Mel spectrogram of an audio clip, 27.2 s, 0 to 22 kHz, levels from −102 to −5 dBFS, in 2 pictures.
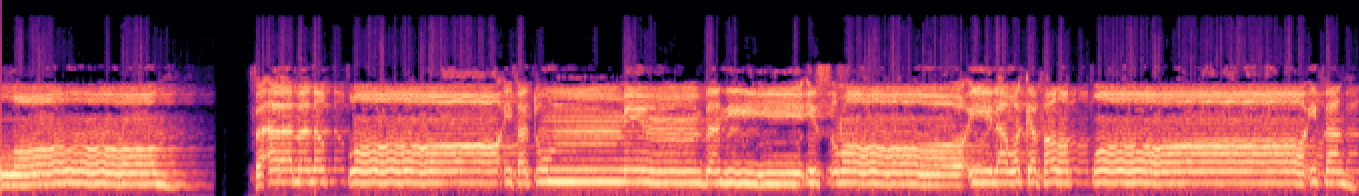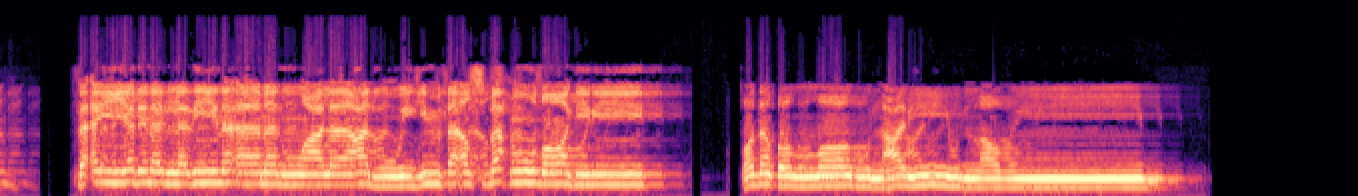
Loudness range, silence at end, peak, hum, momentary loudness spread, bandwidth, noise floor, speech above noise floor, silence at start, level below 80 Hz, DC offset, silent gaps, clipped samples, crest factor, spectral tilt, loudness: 3 LU; 1.8 s; 0 dBFS; none; 5 LU; 6.8 kHz; -58 dBFS; 46 dB; 0 s; -56 dBFS; under 0.1%; 2.15-2.21 s, 2.27-2.41 s, 13.98-14.03 s, 14.10-14.24 s, 20.51-20.55 s, 20.88-20.93 s; under 0.1%; 12 dB; -5.5 dB/octave; -12 LUFS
